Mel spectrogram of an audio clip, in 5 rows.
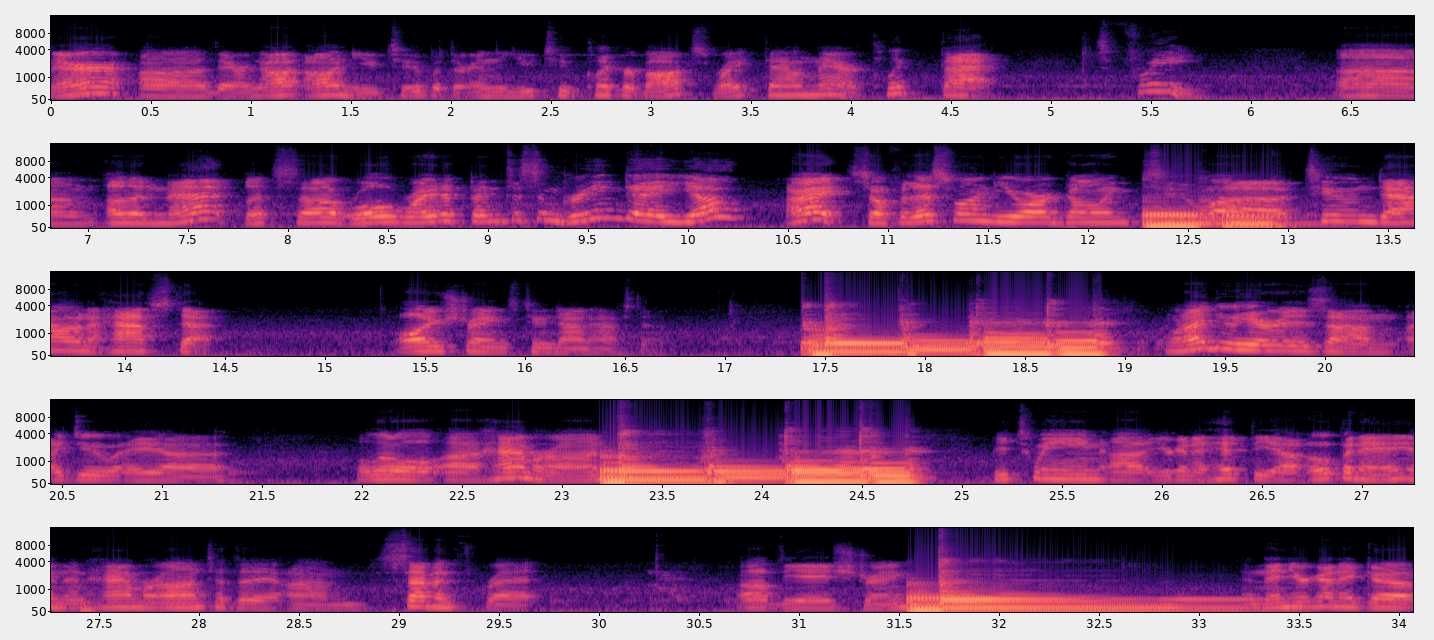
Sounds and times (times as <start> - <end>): Speech: 0.0 - 5.8, 6.4 - 14.5, 15.3 - 16.8, 19.2 - 21.4, 22.0 - 23.2, 25.2 - 29.8, 30.7 - 31.6, 33.2 - 34.0.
